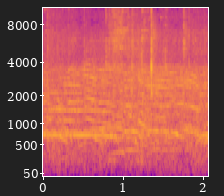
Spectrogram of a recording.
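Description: Many men's voices shouting over one another during a street clash, with a long steady high note held under the shouting and a single sharp crack partway through.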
